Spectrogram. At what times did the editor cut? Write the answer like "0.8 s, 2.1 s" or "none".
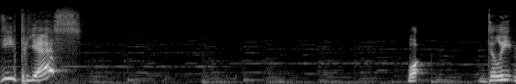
none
